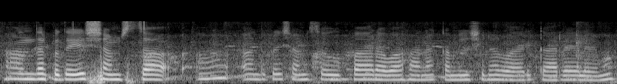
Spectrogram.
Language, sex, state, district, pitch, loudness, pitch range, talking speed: Telugu, female, Andhra Pradesh, Sri Satya Sai, 230 Hz, -16 LUFS, 215-245 Hz, 95 wpm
